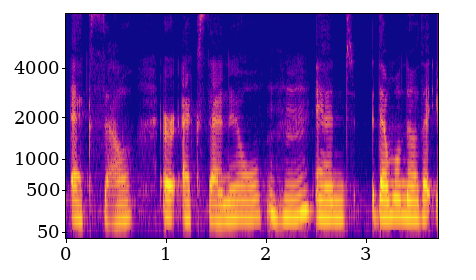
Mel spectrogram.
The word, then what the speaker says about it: Xennial: If you were in that special 6 years, you are, cheers, Xennial. Xennials. Xennials, what I like to say. Xennial. Eggs. The X is See? the X, but you say it with a Z.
